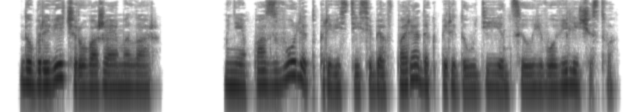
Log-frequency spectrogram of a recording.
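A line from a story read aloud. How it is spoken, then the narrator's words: Calm but insistent question. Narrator (Russian): Спокойно, но с нажимом спросила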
